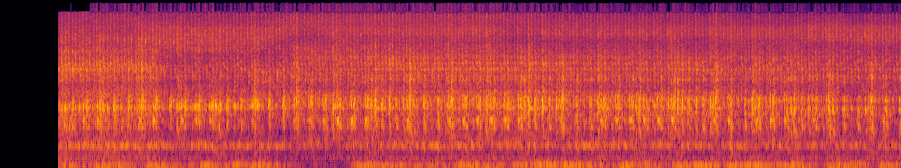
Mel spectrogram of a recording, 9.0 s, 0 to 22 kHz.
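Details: 1999 Honda Civic petrol engine just after a timing belt job, idling steadily with a busy ticking, whirring clatter and a hum layered over it.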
